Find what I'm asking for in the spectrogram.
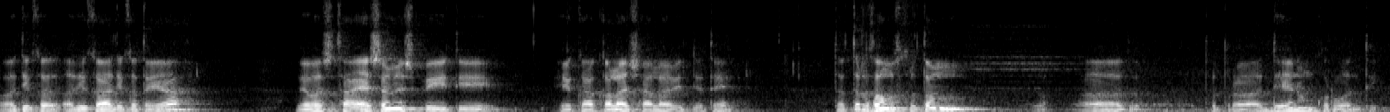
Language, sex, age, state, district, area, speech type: Sanskrit, male, 60+, Karnataka, Uttara Kannada, rural, spontaneous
